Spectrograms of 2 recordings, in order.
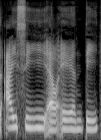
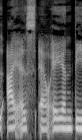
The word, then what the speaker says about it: island: Twenty three Denmark 丹麦，Twenty four Iceland 冰岛，Twenty five 哦，对不起，这边大家特别注意一下，Iceland 它是 I C E L A N D，但是你在讲这个岛，有很多同学那个岛，我那个岛屿是也会念成 Iceland，不对哦，岛屿那个拼法是 I S L A N D 没错，但是它那个 S 是没有发音的，所以呢，岛屿是 Island。不要跟 Iceland 混在一起哦。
